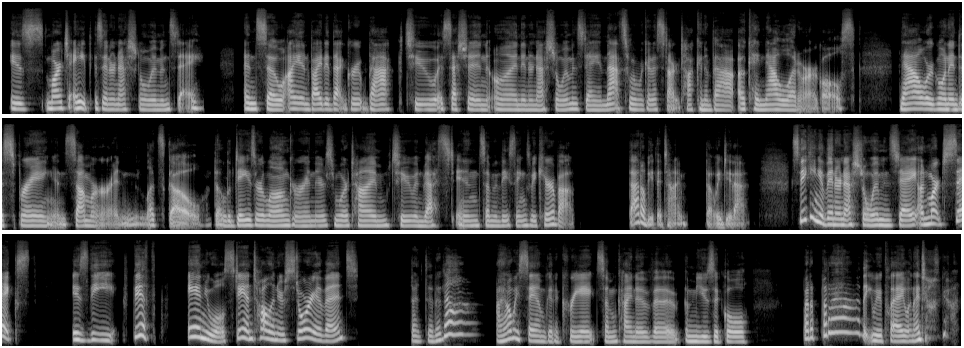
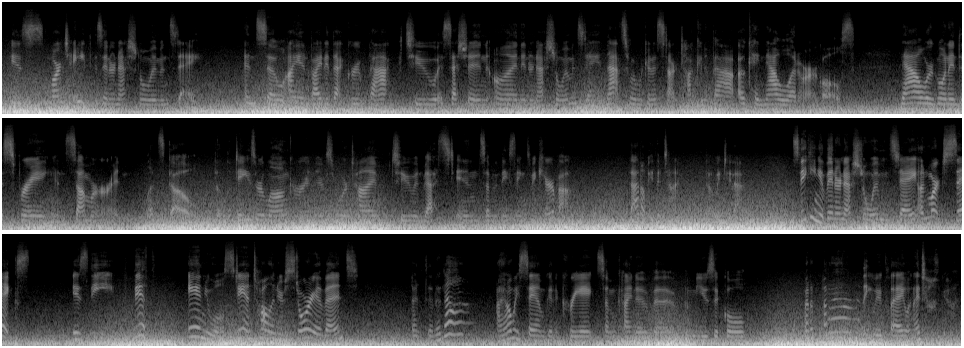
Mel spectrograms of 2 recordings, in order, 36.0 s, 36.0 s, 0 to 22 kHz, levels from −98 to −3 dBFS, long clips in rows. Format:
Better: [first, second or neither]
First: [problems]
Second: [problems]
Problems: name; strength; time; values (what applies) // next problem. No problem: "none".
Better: first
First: none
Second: wind noise on the microphone; heavy; 4 dB above the speech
